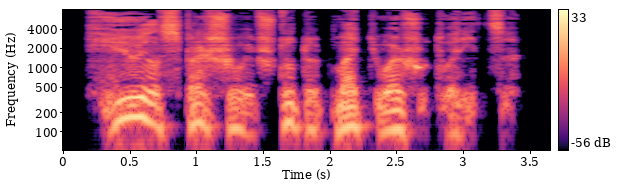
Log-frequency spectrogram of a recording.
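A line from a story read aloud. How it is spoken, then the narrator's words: Hissed. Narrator (Russian): прошипел он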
